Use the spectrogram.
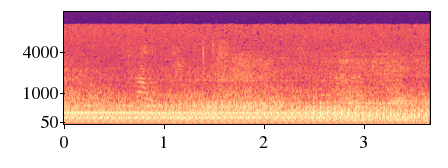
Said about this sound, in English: You see, that helicopter that we can all hear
